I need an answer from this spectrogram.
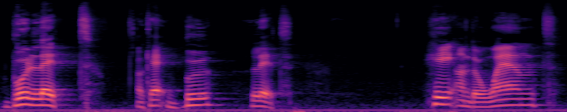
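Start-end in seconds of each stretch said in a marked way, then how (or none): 0.1-0.8 "Bullet" ending almost in an open e, "let"; "Bullet" pronounced "BULL-ett", firmly; near-E ending. Shown as a demonstration. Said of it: "En fait, c'est presque un E". 1.9-2.8 "Bullet" broken in two, "bu... let", with an open e; "Bullet" in syllables, last vowel almost E; syllable-by-syllable demo. Shown as a demonstration. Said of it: "c'est presque un E".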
